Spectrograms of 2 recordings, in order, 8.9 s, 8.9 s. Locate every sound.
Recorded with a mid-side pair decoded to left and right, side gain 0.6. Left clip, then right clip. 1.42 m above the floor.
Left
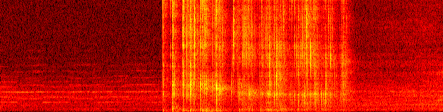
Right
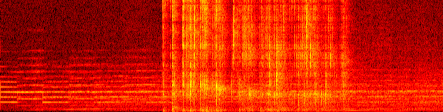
3.2 s crushing: 20° left, 1.6 m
